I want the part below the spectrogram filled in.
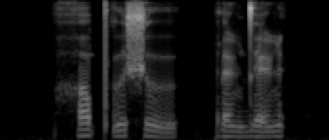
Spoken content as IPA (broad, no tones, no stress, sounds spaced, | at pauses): h ʌ pʼ ɯ ʃ ɯ | ɾ ɛ ɳ d̪ e ɳ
